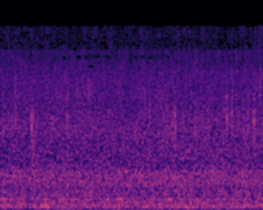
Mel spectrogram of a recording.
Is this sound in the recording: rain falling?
yes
